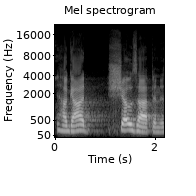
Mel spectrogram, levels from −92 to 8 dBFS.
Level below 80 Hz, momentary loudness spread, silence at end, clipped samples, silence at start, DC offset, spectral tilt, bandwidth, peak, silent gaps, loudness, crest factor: -84 dBFS; 11 LU; 0 s; under 0.1%; 0.05 s; under 0.1%; -6.5 dB/octave; 13.5 kHz; -8 dBFS; none; -23 LUFS; 16 dB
